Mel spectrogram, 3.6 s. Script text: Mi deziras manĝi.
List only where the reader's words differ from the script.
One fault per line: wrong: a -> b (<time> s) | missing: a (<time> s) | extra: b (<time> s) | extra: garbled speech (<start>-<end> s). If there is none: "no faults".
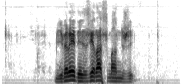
extra: vere (1.3 s)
